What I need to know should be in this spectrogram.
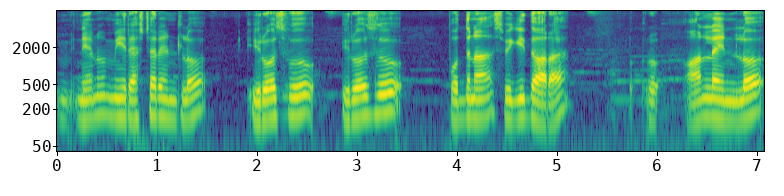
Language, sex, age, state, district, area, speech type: Telugu, male, 18-30, Andhra Pradesh, Bapatla, rural, spontaneous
